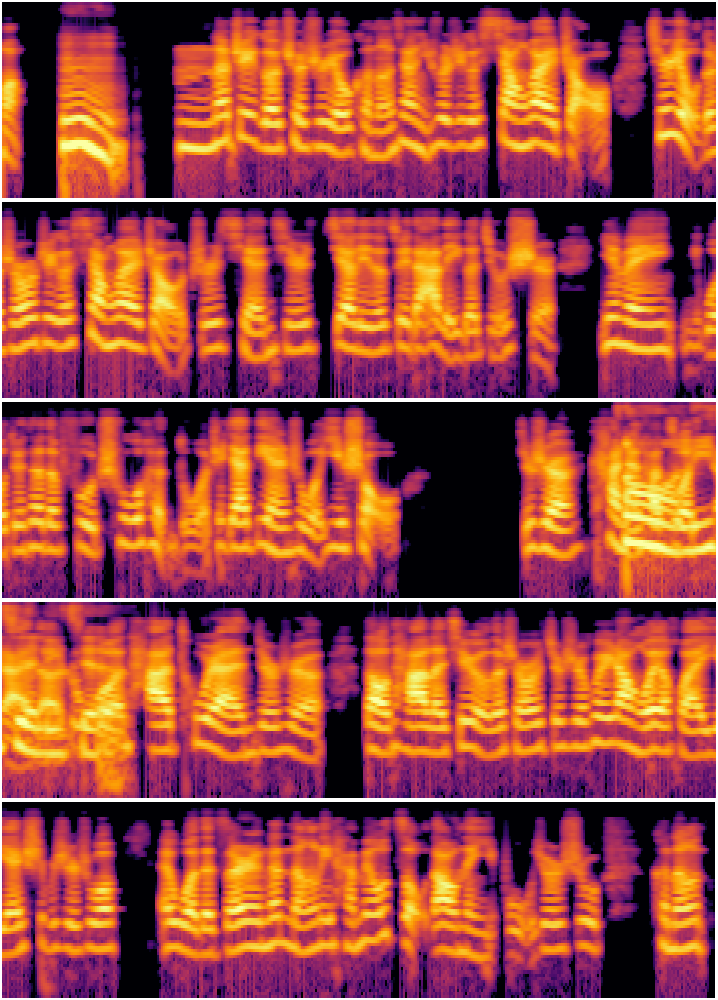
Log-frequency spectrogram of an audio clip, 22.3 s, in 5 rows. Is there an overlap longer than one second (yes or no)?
yes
